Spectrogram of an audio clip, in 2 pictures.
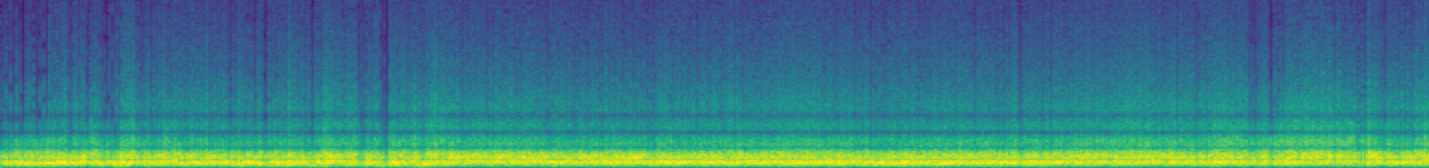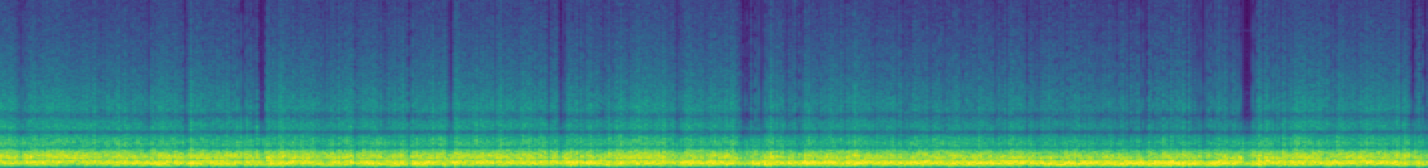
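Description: Steady rushing noise with a faint hum of several steady tones running through it, unchanging throughout.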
